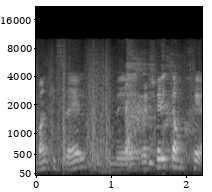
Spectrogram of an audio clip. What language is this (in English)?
Hebrew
